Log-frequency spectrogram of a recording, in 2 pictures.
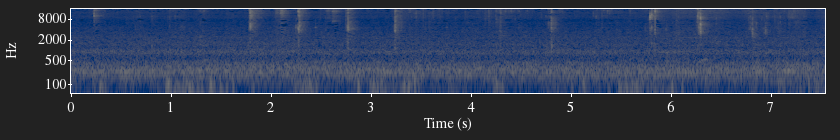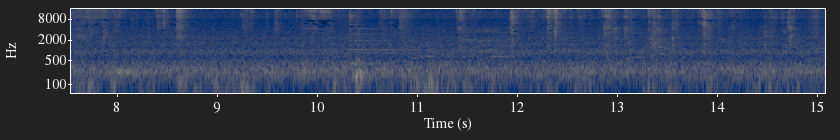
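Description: A woman chewing mouthfuls of hand-eaten rice and potato mash, close up, with scattered short mouth clicks over a steady background hiss. A single louder click comes about ten seconds in.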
